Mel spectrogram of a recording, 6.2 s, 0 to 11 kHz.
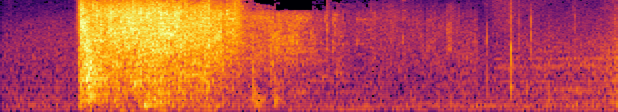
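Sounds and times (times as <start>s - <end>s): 
window shattering as a man is thrown through it: 0.8s - 3.5s.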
